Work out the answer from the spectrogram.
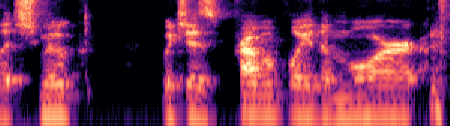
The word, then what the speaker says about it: Shmoop: yeah absolutely absolutely happy to do it yes shmoop is the is the is the the right way to pronounce the company however so many people over the years have called it shmoop which is probably the more a more standard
